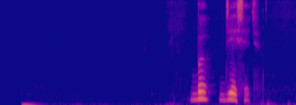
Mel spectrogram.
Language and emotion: Russian, neutral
